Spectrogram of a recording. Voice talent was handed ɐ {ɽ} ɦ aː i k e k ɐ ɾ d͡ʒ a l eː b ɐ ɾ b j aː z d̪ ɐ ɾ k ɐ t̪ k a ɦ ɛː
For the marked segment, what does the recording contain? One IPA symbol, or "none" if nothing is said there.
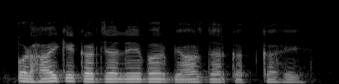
ɽ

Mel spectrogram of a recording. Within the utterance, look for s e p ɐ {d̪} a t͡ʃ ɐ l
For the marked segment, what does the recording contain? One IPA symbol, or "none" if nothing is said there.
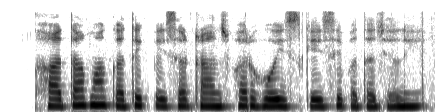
t̪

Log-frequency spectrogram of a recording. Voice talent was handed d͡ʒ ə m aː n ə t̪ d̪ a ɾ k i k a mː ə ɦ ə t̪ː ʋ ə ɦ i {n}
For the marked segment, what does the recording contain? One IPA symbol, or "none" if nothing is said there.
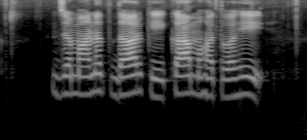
none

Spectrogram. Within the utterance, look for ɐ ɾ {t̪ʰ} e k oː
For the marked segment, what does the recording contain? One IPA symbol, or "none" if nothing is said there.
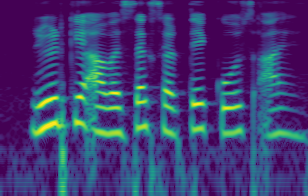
t̪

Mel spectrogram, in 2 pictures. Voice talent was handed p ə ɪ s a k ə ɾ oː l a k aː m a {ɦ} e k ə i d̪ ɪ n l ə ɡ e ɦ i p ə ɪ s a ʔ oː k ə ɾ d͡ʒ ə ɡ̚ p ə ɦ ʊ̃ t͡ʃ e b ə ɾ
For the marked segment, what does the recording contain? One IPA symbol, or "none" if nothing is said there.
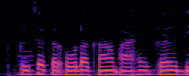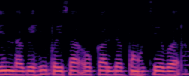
ɦ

